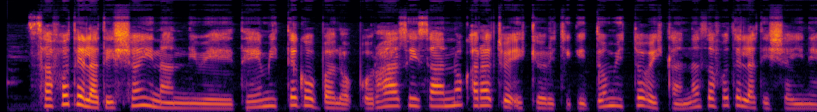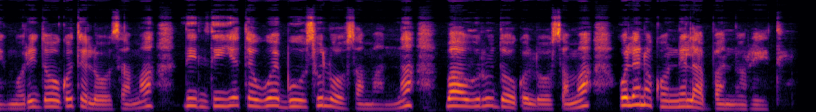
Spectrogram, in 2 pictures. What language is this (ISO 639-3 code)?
sid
